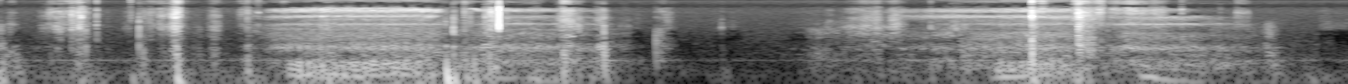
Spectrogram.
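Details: Sleeping dog snoring: two long, rough, rattling breaths with a low fluttering buzz, separated by a quiet pause.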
